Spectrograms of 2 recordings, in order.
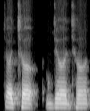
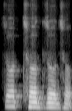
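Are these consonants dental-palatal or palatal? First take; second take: palatal; dental-palatal. First: The consonants are made at the hard palate. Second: The consonants are made near the teeth. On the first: "तालव्य" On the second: "दंत तालव्य"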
